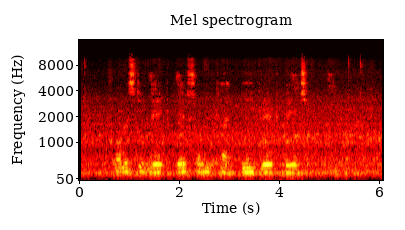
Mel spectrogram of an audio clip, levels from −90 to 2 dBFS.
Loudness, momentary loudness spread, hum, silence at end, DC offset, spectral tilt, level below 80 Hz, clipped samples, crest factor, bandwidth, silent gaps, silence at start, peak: -27 LUFS; 18 LU; none; 0 s; under 0.1%; -5.5 dB/octave; -66 dBFS; under 0.1%; 20 dB; 10 kHz; none; 0.05 s; -8 dBFS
